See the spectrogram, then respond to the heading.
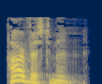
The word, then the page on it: harvestman: British English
